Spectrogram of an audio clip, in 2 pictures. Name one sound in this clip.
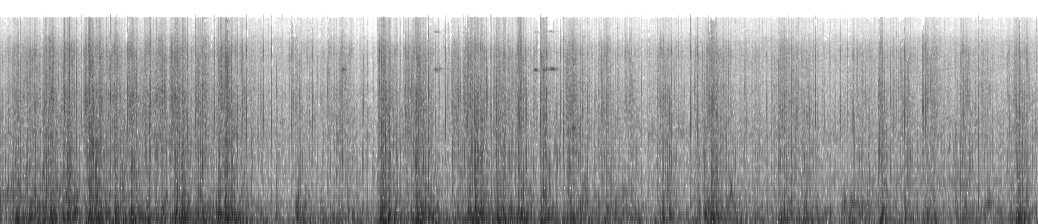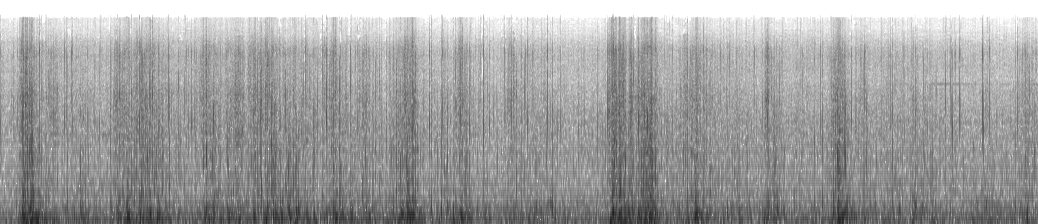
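Wind rumbles and buffets against the microphone in gusts.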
